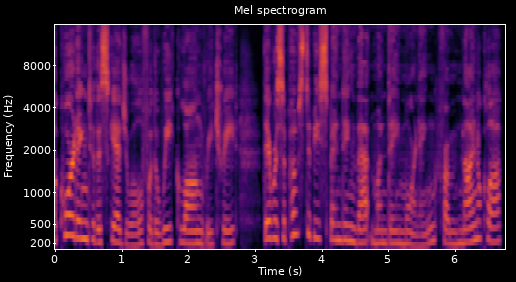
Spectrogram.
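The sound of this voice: Reading aloud, the speaker has an unforced reading voice.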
